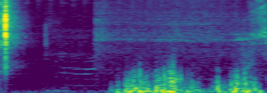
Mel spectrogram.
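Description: A single sharp click, then about a second of loud, low rubbing rumble: handling noise on the microphone of a body-worn action camera as it is knocked and moved.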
